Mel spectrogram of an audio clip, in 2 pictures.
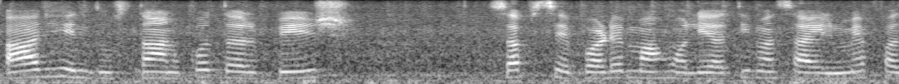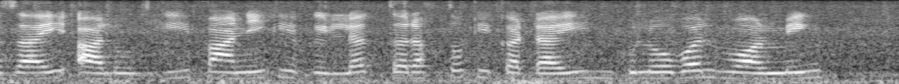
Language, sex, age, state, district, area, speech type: Urdu, female, 30-45, Uttar Pradesh, Balrampur, urban, spontaneous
